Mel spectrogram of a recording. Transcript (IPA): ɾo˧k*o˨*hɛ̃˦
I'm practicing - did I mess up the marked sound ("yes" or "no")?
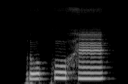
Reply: yes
